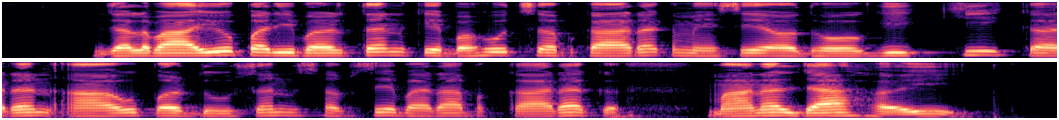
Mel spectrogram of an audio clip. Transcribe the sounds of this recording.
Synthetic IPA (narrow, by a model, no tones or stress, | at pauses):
d͡ʒəlbaːjupəɾibəɾt̪ənkebəɦʊt̪səbʱkaːɾəkmẽseɔd̪ʱoːɡikikəɾənaupɾəd̪uːsənsəbsebəɽakaːɾək | maːnəld͡ʒaɦəi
